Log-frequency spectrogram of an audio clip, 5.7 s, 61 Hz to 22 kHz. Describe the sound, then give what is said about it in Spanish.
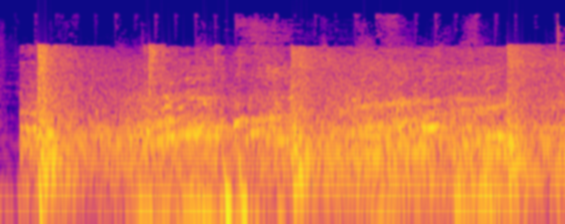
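Several sharp firecracker bangs, thrown by radicals in the front rows of a street protest at night, go off at irregular intervals over a loud, dense crowd roar, with shouting voices throughout. “hasta las 10 de la noche, cuando los radicales ocuparon las primeras filas y comenzaron a lanzar petardos y a zarandear las vallas de separación.”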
